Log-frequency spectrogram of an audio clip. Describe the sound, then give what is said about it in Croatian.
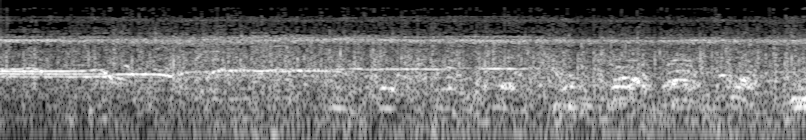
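Crowd noise from a protest of several hundred citizens outside a regional broadcaster's headquarters in Novi Sad. A dense, steady din runs throughout, with shrill, sustained whistling layered over it. “Pištoljke Transparenti i više stotina građana, oni su se okupili u Novom Sadu ispred zgrade uprave radiotelevizije Vojvodine.”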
